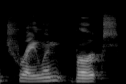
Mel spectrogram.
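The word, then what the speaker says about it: Treylon Burks: getting tray lon burke's treylin burks to say it correctly trailin burks you can't evaluate the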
